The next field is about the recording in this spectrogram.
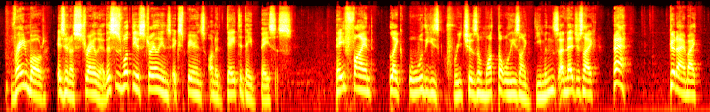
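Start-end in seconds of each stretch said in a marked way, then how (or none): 9.2-10.5 mock, put-on Australian accent. Joking about how Australians react to creatures, in a put-on Australian accent. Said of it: "Or whatever Australians say".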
